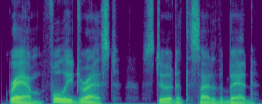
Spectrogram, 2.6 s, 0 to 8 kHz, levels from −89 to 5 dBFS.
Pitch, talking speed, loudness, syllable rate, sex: 110 Hz, 230 wpm, -19 LUFS, 5.7 syllables/s, male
